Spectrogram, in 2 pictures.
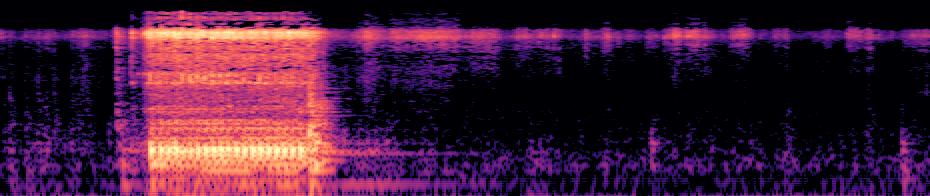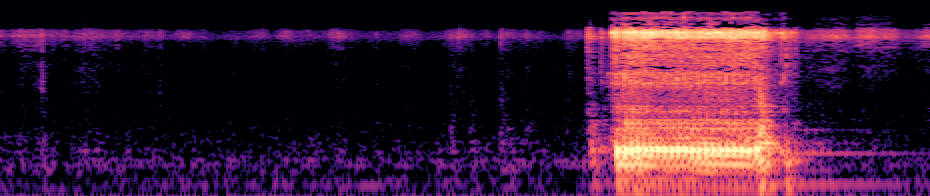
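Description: An industrial sewing machine stitches through fabric in short bursts.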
